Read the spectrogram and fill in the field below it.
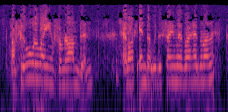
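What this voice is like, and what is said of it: Bad fake English accent. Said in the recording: “That's the worst English accent I've ever heard.”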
